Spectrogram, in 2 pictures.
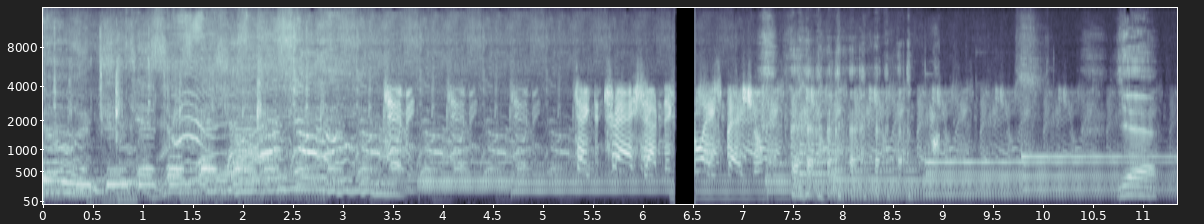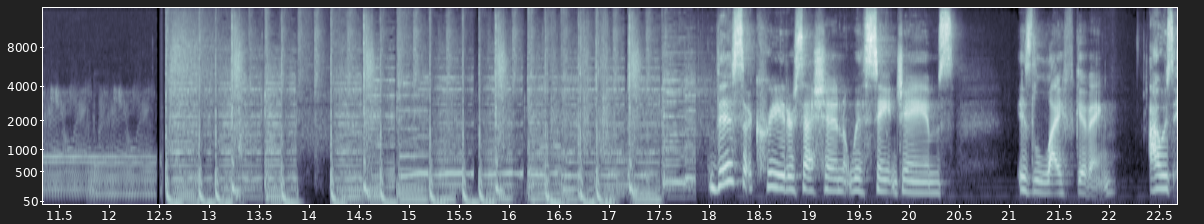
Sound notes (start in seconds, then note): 7.2 laughs; 12.7 upbeat music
